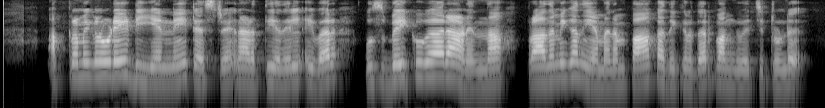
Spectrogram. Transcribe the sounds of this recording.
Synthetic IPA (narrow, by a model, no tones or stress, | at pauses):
ɐ̰krɐmiɣɐɭuɽe̞ɖienːeʈe̞stɨnɐɽɐt̪ːijɐðiliʋɐr | usbejkːuɣaːɾaːɳe̞nːɐ | praːt̪ʰɐmiɣɐnijɐmɐnɐmpaːkɐd̪ʱikrɨðɐrpɐŋɡuʋet͡ɕːiʈːuɳɖɨ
